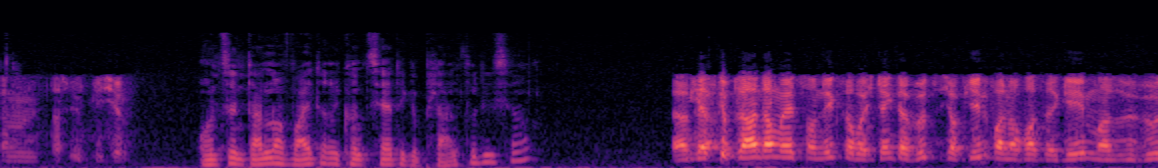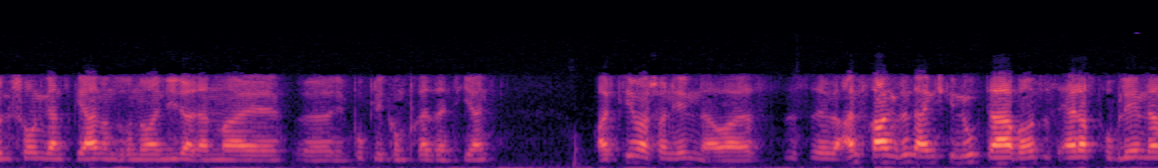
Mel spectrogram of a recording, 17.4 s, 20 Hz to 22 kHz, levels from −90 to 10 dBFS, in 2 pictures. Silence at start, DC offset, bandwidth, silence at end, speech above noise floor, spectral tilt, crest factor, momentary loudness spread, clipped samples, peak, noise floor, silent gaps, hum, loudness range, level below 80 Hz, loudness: 0 s; under 0.1%; 9.8 kHz; 0 s; 36 dB; -5 dB/octave; 22 dB; 20 LU; under 0.1%; -4 dBFS; -61 dBFS; none; none; 12 LU; -64 dBFS; -24 LUFS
